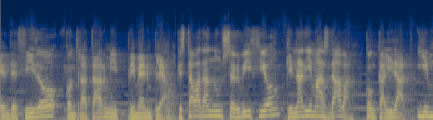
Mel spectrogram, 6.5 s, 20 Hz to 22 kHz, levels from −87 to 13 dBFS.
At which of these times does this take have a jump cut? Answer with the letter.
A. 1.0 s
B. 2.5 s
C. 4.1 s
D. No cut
B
